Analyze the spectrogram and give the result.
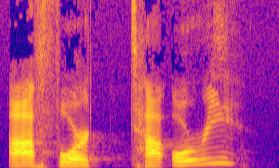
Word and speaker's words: a fortiori: And this is known as, and I'm probably going to not say this correct, so I'll just say that right off the bat, But I believe it said a fortiori. Yes, there we go. I've heard it a little smoother out there.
